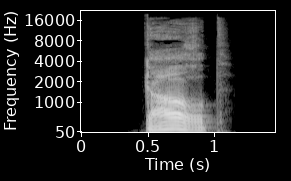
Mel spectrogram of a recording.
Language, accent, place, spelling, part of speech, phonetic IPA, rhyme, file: German, Germany, Berlin, gart, verb, [ɡaːɐ̯t], -aːɐ̯t, De-gart.ogg
- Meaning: inflection of garen: 1. third-person singular present 2. second-person plural present 3. plural imperative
